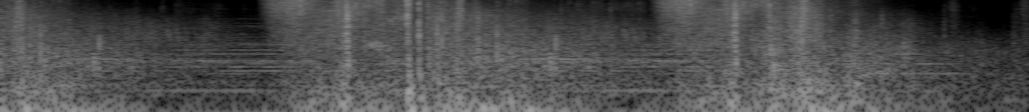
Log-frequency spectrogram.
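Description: Fire-blast spell Confringo cast in the video game Hogwarts Legacy, producing a run of loud booming bursts and crackling blasts over a dense, rumbling game soundscape.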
